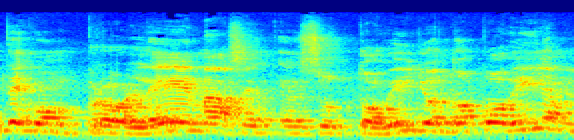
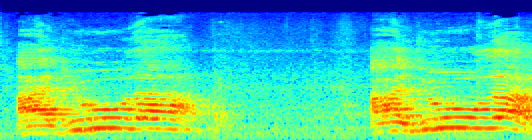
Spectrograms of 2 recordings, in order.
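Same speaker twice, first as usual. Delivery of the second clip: retold cry for help; 6 semitones higher, much slower than usual. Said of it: "comenzamos a gritar".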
